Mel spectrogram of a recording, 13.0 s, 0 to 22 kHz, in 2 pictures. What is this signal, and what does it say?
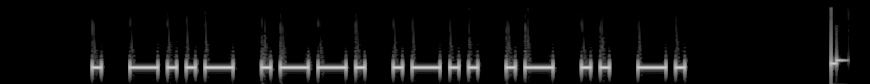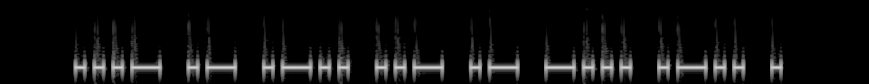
Morse code, heard as a keyed tone, about 17 wpm, 700 Hz. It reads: EXPLAIN VALUABLE
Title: Sentences from Top 1100 Words - New Word Drill - 17wpm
